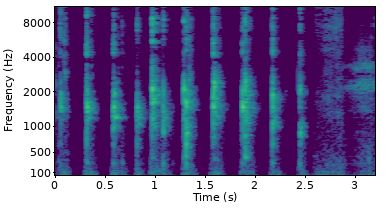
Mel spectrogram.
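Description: A rapid, steady series of about ten tongue clicks, made by pressing the tongue up against the roof of the mouth, sharp and hollow like little pops, followed by a brief soft breathy rush at the end.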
